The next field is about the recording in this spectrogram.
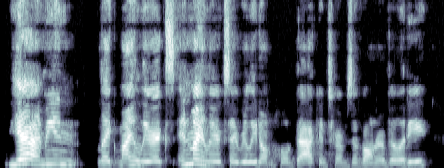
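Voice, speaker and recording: A woman talks at a fairly slow pace with a quiet background behind her. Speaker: singer. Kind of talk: casual chat. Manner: soft-spoken; not loud.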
